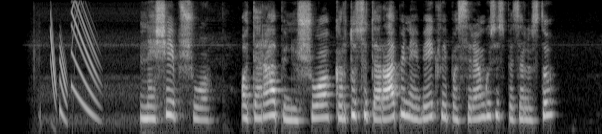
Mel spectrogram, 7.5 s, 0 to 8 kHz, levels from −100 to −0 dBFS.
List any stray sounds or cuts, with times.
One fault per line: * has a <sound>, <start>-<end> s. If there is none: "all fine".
* has a chirp, 0.6-1.3 s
